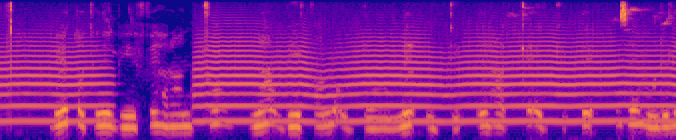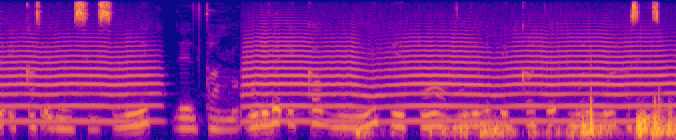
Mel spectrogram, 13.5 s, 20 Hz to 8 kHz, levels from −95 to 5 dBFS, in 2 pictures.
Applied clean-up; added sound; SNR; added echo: none; Trumpet; 6 dB; none.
